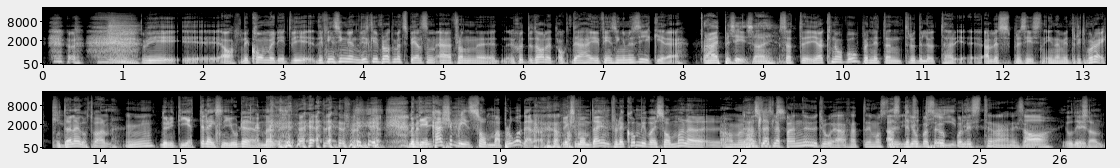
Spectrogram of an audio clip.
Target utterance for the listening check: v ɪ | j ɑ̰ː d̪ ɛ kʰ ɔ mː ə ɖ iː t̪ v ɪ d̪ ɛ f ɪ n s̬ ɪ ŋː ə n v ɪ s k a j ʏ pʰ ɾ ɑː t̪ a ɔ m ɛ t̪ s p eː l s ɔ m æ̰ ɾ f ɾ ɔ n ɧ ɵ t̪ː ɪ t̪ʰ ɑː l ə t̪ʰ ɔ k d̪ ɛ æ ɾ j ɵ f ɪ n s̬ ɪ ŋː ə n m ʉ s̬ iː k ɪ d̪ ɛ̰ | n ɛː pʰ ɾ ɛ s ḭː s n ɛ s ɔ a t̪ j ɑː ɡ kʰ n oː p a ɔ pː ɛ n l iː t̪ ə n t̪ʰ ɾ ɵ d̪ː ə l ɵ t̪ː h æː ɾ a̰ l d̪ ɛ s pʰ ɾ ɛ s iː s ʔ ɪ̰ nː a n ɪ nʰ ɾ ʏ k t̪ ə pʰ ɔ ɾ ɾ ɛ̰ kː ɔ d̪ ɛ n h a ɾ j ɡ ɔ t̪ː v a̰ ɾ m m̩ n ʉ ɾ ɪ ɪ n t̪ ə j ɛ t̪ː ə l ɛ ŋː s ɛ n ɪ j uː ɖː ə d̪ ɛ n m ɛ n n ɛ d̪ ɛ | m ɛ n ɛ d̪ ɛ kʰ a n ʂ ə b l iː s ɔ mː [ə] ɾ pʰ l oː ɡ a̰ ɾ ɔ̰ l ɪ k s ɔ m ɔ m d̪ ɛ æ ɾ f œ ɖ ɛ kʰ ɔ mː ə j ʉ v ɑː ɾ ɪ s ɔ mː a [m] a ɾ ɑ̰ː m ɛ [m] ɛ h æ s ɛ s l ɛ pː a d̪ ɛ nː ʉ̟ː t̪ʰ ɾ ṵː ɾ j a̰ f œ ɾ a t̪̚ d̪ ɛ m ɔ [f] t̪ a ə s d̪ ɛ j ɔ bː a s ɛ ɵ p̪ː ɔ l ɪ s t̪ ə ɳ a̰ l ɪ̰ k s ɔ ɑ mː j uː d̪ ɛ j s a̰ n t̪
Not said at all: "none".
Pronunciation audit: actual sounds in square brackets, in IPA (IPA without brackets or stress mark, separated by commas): a, ɳ, n, s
